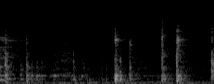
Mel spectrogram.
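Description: A few light knocks and taps as a small sofa is turned over and handled on its newly fitted legs, mostly in the second half.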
